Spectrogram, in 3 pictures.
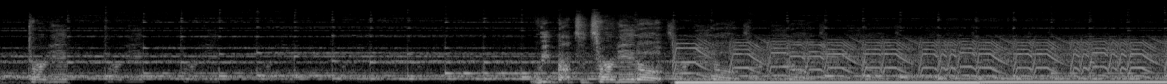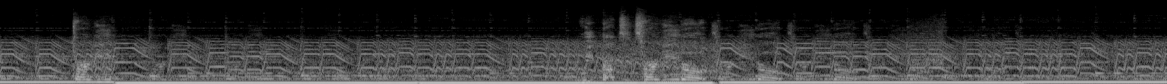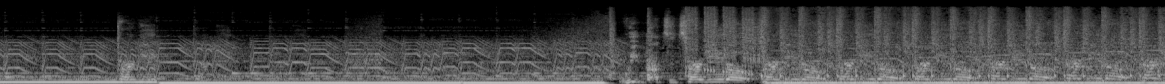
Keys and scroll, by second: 3.3 ctrl+shift+space, 5.7 ctrl+shift+space, 6.6 s, 8.7 ctrl+shift+space, 9.5 ctrl+shift+space.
